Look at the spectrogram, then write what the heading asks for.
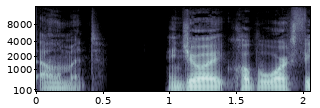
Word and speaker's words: LMNT: Spelled LMNT, but pronounced Element.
